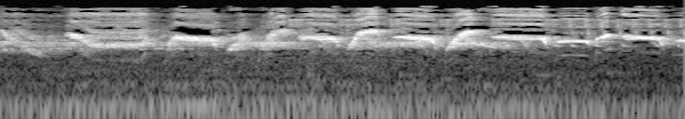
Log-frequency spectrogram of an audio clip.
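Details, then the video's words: Tame caged Chinese hwamei singing readily: a run of loud, varied whistled phrases with rising and falling slurs, delivered continuously over a faint low room hum. "Mi thuần hót tốt mau mỏ đẹp"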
